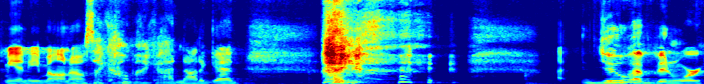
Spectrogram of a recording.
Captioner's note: laughs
